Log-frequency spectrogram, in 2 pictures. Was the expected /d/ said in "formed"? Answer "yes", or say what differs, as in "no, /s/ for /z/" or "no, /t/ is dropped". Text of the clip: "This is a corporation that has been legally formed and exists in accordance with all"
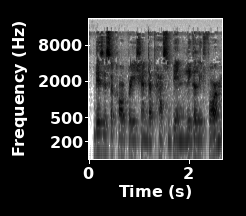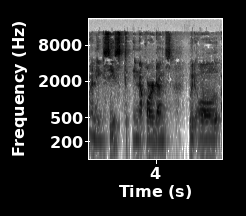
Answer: no, /d/ is dropped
